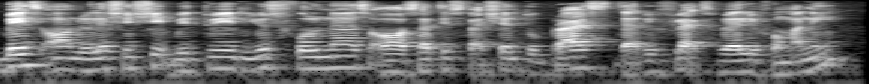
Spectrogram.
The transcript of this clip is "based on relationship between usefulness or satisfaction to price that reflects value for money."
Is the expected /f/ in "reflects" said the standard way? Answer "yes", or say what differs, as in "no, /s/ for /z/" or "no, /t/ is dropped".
yes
